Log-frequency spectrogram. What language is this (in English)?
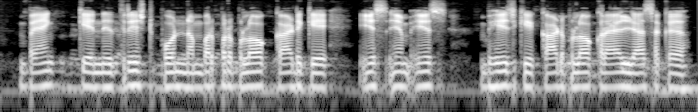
Maithili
